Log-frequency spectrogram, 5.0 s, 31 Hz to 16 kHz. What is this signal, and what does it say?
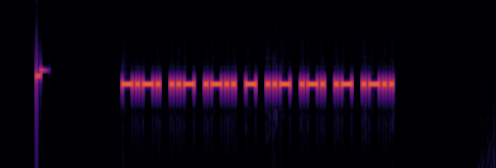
Morse code, heard as a keyed tone, about 36 wpm, 700 Hz. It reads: CULTURAL
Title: Sentences from Top 1500 Words - New Word Drill - 35wpm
